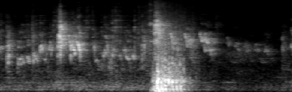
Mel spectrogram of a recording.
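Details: Pet budgerigars chirp and warble in soft scattered notes, broken midway by a brief loud rushing flutter, then quieter descending chirps.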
